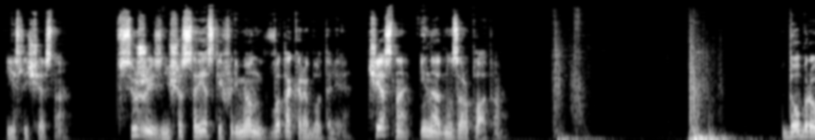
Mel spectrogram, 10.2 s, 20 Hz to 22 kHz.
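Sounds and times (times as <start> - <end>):
speech: 0.1 - 6.4, 9.8 - 10.1
door handle rattling: 6.9 - 7.8, 8.6 - 9.8.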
